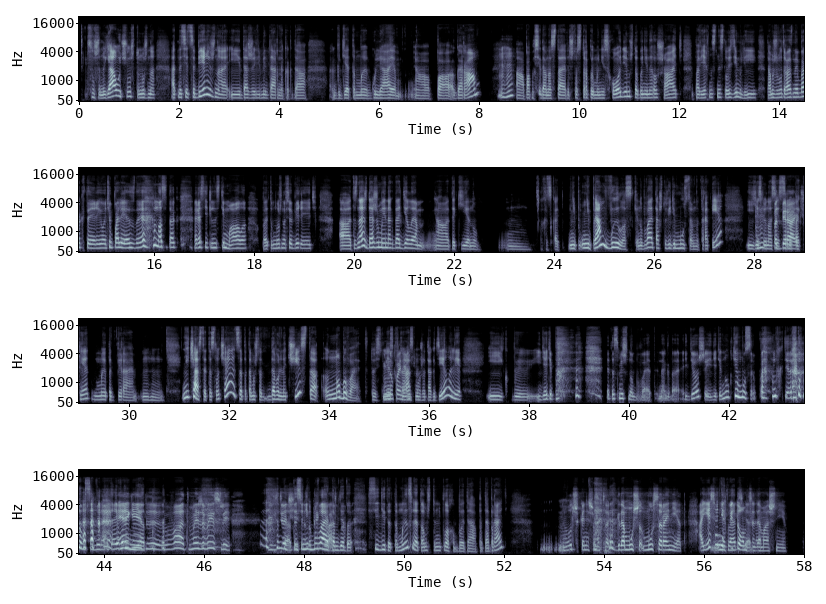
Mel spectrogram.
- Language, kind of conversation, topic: Russian, podcast, Как научить детей жить проще и бережнее относиться к природе?
- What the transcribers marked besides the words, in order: other background noise; put-on voice: "чтобы не нарушать поверхностный слой … нужно всё беречь"; chuckle; tapping; chuckle; laughing while speaking: "Ну, где мусор, там, где? А что нам собирать? А его нет"; laugh; chuckle; grunt; chuckle; grunt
